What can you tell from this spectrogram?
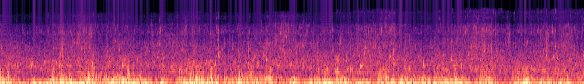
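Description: Wind buffeting the microphone in an uneven low rumble, over water swishing and lapping along the hull of a long canoe being paddled.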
